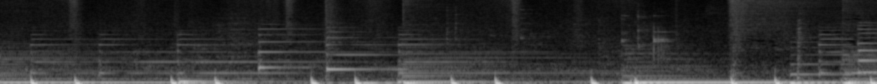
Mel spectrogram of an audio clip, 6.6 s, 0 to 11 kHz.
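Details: A slow, quiet heartbeat sound effect of soft low thumps, about 57 beats a minute, mixed under gentle piano relaxation music meant for sleep and meditation.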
